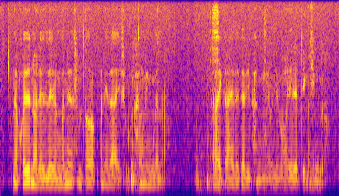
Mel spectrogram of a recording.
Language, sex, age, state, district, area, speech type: Manipuri, male, 30-45, Manipur, Kakching, rural, spontaneous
